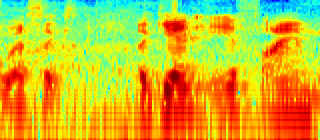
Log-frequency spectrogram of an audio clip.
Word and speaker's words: West Seax: Again, I'm just going to call it West Seax because I I believe that's how you pronounce my faction. It's West Seax or Seax, but I think they pronounce it Wessex.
